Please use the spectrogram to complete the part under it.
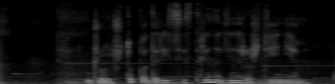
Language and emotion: Russian, neutral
